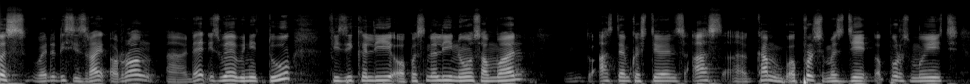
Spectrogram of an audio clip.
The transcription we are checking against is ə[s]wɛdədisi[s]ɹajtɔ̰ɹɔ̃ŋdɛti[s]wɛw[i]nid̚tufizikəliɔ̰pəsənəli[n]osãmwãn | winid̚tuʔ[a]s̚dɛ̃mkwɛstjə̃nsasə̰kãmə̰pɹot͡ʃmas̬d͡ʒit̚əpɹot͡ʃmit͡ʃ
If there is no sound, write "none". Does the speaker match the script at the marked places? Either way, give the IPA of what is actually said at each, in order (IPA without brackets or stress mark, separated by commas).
s, s, s, i, n, a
